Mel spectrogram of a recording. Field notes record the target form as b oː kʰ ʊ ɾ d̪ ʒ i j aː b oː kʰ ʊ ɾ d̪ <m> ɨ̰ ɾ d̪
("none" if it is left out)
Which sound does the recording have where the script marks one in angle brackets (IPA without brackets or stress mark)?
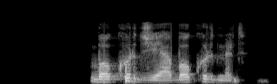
m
